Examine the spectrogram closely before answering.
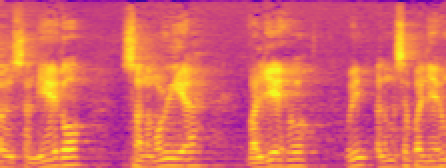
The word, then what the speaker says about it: Vallejo: Kasi dito sa Vallejo, pag double L, ang pronunciation ng Vallejo. Oh, bakit Vallejo?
